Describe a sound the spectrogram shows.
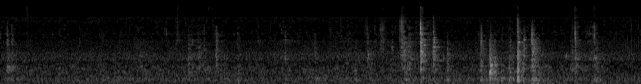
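A bamboo blind rattles and clatters as it is lowered.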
